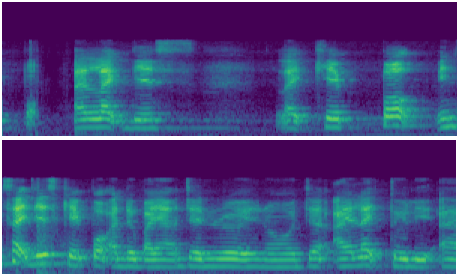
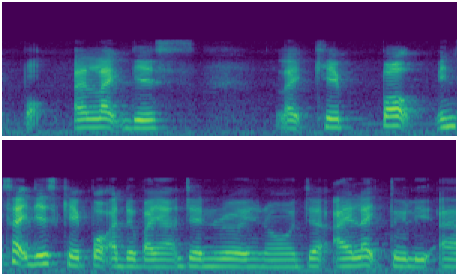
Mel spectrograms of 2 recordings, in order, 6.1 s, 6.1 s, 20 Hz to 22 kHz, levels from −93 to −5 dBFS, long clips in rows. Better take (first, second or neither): second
